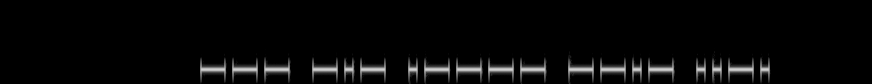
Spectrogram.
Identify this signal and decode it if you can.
Morse code, heard as a keyed tone, about 15 wpm, 700 Hz. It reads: OK1QF
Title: DXCC-100 Call Signs - 5 Characters - Repeated 2x - 15wpm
